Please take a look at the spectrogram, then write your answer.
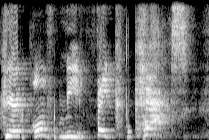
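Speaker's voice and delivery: high, spitting, hissing cat-like snarl. Voicing a character pinned under a paw, as Lyra hissing. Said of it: "And like in the hissing, she is like".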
